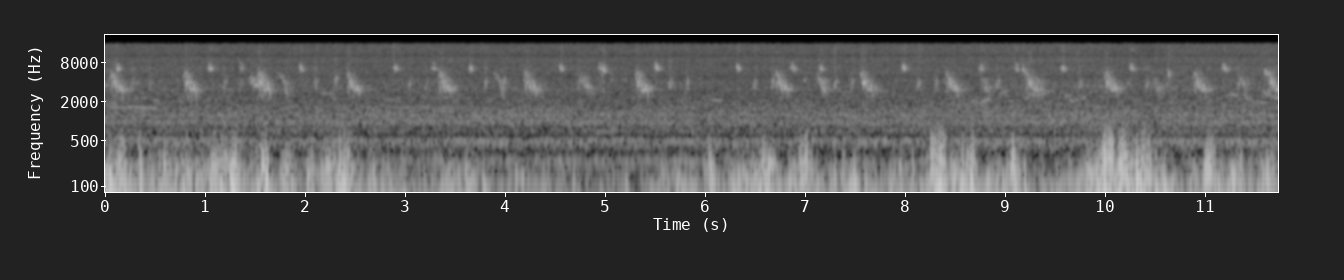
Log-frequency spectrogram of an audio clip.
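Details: Honey bee swarm in a cherry tree: dense, low droning hum with pulsing swells, many bees buzzing together, plus short faint high chirps scattered across the recording.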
